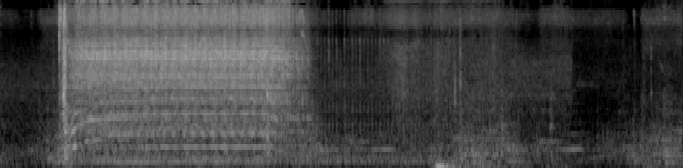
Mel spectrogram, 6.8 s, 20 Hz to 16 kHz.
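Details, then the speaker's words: 1971 MGB sat about 20 years behind a barn, good battery: starter churns unevenly about two and a half seconds, never fires; compression test shows low compression, one cylinder very bad even with oil, head gasket suspected. "we compression tested it it's got low compression and one cylinder really bad even after adding some oil and stuff"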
